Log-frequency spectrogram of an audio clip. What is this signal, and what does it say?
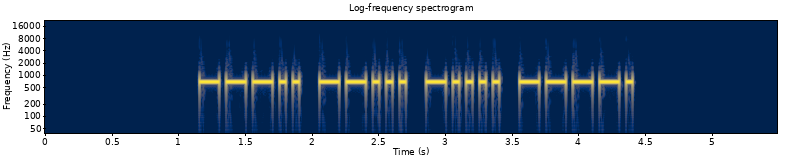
Morse code, heard as a keyed tone, about 24 wpm, 700 Hz. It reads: 8769
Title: Speed-Racing - Four Letter-Number Combinations - 20wpm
